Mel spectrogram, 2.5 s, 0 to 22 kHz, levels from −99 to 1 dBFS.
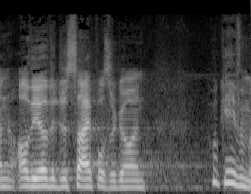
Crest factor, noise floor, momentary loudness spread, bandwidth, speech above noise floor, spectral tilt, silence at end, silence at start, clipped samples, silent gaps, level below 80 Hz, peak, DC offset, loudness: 20 dB; -53 dBFS; 11 LU; 16 kHz; 28 dB; -6 dB/octave; 0 s; 0 s; under 0.1%; none; -72 dBFS; -6 dBFS; under 0.1%; -25 LUFS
